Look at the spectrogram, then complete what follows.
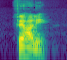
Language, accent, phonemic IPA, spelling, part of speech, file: French, France, /fɛʁ a.le/, faire aller, verb, LL-Q150 (fra)-faire aller.wav
- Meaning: to pull someone's leg, to fool, usually as a joke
